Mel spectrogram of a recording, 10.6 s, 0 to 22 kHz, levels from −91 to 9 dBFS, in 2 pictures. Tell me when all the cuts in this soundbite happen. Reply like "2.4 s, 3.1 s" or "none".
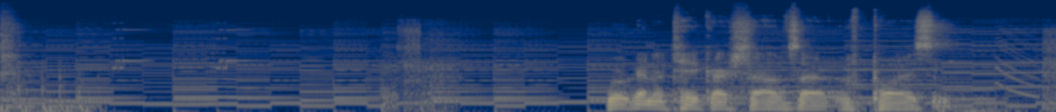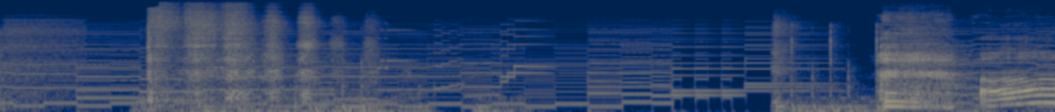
4.7 s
